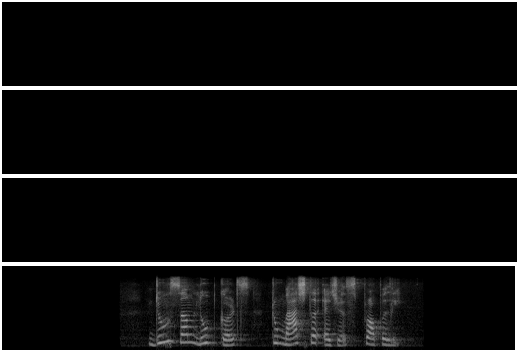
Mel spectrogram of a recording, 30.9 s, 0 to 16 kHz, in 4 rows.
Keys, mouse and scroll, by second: 0.7 shift+middle click, 1.0-1.9 shift+scroll up 4, 2.2 click, 3.6 shift+click, 4.4 d, 5.7 s, 10.6 click, 11.6 shift+middle click, 12.4-13.2 scroll up 6, 13.4 shift+middle click, 14.1-14.6 scroll up 2, 15.1 g, 22.8-23.1 scroll down 3, 23.9 shift+middle click, 27.6 ctrl+r.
